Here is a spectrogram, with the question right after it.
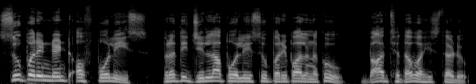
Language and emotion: Telugu, neutral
